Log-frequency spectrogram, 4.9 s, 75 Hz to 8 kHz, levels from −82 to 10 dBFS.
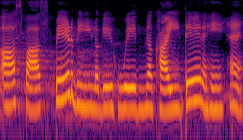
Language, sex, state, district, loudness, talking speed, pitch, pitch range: Hindi, male, Punjab, Fazilka, -14 LUFS, 110 wpm, 220 Hz, 215-240 Hz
